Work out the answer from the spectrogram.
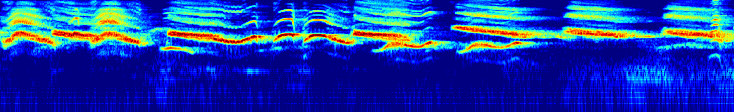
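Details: Nightingale song of drawn-out, full-toned whistled notes, held steady or gently sliding, given in short phrases with brief pauses between them.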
